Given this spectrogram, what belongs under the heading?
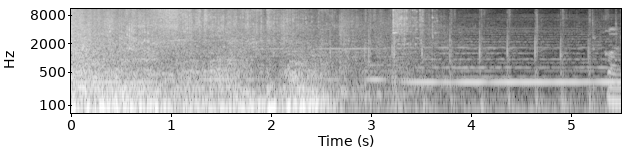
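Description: An Incendio fire spell in Hogwarts Legacy erupts in a loud, rumbling burst with crackling debris, then fades into a tonal magical ring with bright chiming accents.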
